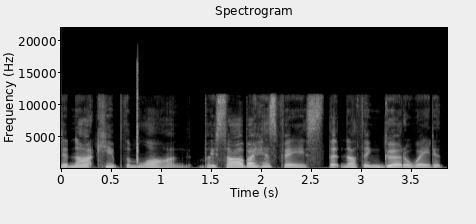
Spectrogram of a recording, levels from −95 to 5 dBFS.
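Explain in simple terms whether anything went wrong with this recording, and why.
At 0.76 s there's a sharp little snap sitting on top of the speech. That's an electrical switching spike, most likely from a nearby switch, motor or static discharge arcing for an instant and getting picked up by the audio line.

Then, between 1.49 and 1.51 s, the speech jumps ahead by around 150 ms. That's compressed frames skipped: a handful of coded chunks, about seven at 23.2 ms each by the sound of it, never got played, so the speech skips forward at that point.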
